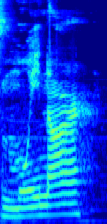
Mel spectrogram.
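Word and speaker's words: Młynar: So apparently his name was supposed to be pronounced as mlynar.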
